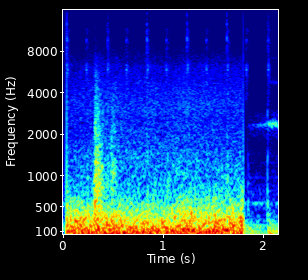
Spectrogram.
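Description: Wind rushing over the microphone of a camera mounted on the front of a moving Tesla Model 3, mixed with road noise. It is loud, cuts in abruptly and stops suddenly after just under two seconds.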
